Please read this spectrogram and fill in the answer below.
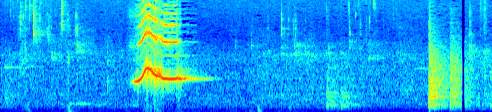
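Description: A short whistle about two seconds in: the pitch swoops up, dips, then holds one note for about half a second before fading.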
